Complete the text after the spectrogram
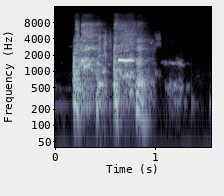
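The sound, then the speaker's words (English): Two sharp coughs in quick succession, loud and harsh, caused by a dog hair caught in the throat, followed by a faint raspy throat sound trailing off into quiet. “I got a dog hair in my throat.”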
